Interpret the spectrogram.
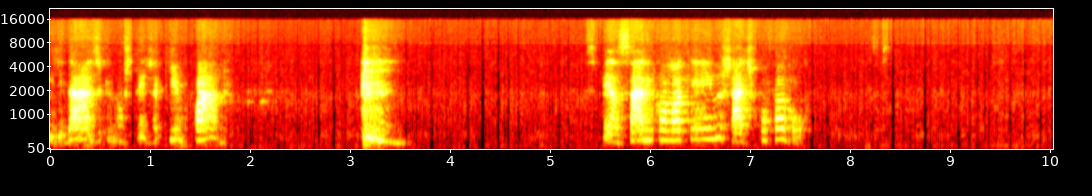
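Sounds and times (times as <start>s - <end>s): woman clearing her throat: 3.1s - 3.6s.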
